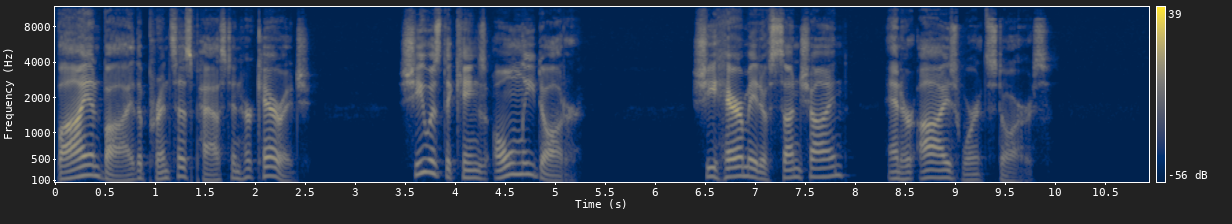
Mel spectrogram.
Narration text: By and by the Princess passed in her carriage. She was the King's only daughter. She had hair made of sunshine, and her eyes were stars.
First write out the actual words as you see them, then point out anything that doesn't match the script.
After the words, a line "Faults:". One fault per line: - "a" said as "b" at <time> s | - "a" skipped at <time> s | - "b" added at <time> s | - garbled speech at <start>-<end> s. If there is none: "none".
By and by the Princess passed in her carriage. She was the King's only daughter. She hair made of sunshine, and her eyes weren't stars.
Faults:
- "had" skipped at 6.6 s
- "were" said as "weren't" at 9.1 s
